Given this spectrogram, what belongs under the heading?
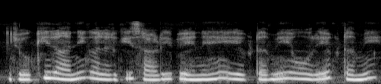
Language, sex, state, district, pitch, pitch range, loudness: Hindi, female, Madhya Pradesh, Bhopal, 240 Hz, 225-270 Hz, -12 LUFS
